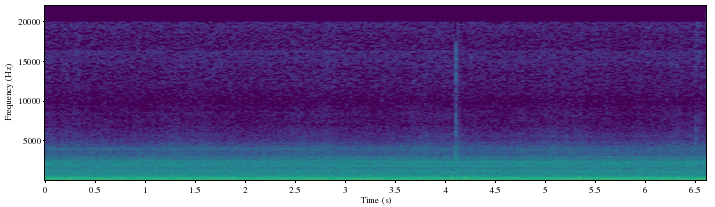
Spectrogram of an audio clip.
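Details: Samsung dryer after rollers, tensioner and belt were reinstalled to cure rumbling and squeaking. Steady, even low hum with no thumping, squeal or rumble; drum turns smoothly, normal running.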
